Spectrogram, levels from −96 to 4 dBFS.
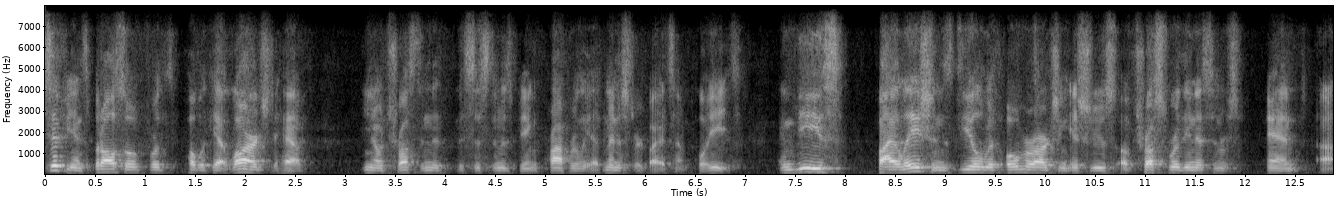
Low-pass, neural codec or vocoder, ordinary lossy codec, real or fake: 7.2 kHz; codec, 24 kHz, 3.1 kbps, DualCodec; Opus, 16 kbps; fake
